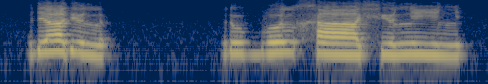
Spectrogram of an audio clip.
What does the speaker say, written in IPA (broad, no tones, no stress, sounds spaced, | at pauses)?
ɾʲ a ɾʲ ʊ l | ɾ u b o l x a xʲ ʊ l i l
